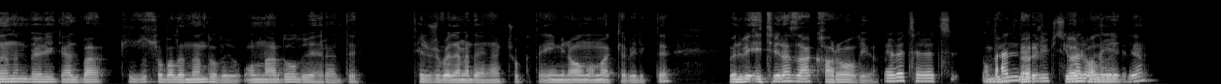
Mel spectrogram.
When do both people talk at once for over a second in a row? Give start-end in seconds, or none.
9.8-11.3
